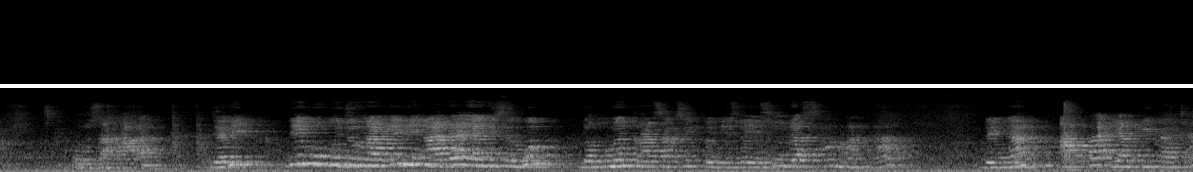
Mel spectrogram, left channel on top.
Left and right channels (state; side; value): silent; left; digital silence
